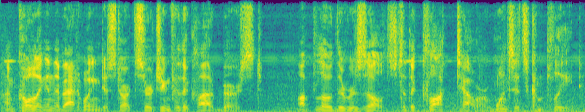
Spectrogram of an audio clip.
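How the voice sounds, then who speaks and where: Stern game vigilante, super deep voice, terse and commanding, noisy background. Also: male voice, expressive, brisk. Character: grim, stern adult male vigilante hero. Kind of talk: video game cutscene acting.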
